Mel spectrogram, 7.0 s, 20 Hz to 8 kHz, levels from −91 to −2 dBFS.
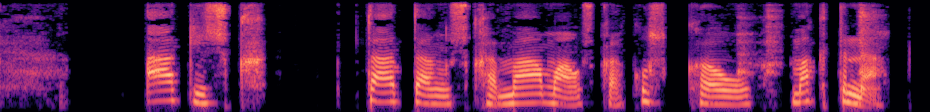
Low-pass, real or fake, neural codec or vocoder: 7.2 kHz; real; none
